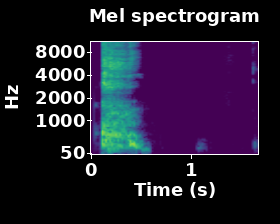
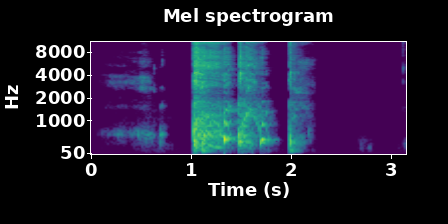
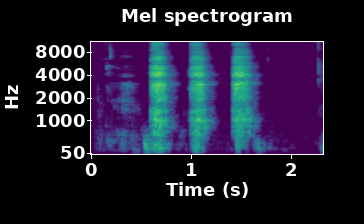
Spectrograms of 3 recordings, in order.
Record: {"cough_length": "1.7 s", "cough_amplitude": 32767, "cough_signal_mean_std_ratio": 0.35, "three_cough_length": "3.2 s", "three_cough_amplitude": 32767, "three_cough_signal_mean_std_ratio": 0.33, "exhalation_length": "2.3 s", "exhalation_amplitude": 32768, "exhalation_signal_mean_std_ratio": 0.37, "survey_phase": "beta (2021-08-13 to 2022-03-07)", "age": "18-44", "gender": "Female", "wearing_mask": "No", "symptom_none": true, "smoker_status": "Current smoker (e-cigarettes or vapes only)", "respiratory_condition_asthma": false, "respiratory_condition_other": false, "recruitment_source": "REACT", "submission_delay": "1 day", "covid_test_result": "Negative", "covid_test_method": "RT-qPCR", "influenza_a_test_result": "Negative", "influenza_b_test_result": "Negative"}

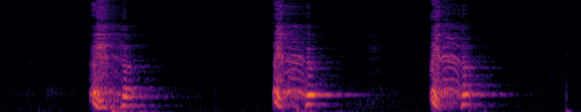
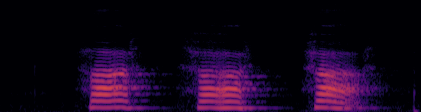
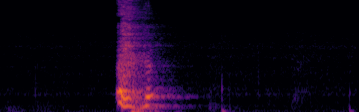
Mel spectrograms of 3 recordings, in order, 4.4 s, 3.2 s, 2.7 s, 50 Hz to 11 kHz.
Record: {"three_cough_length": "4.4 s", "three_cough_amplitude": 6660, "three_cough_signal_mean_std_ratio": 0.34, "exhalation_length": "3.2 s", "exhalation_amplitude": 1877, "exhalation_signal_mean_std_ratio": 0.5, "cough_length": "2.7 s", "cough_amplitude": 8587, "cough_signal_mean_std_ratio": 0.26, "survey_phase": "alpha (2021-03-01 to 2021-08-12)", "age": "65+", "gender": "Female", "wearing_mask": "No", "symptom_none": true, "smoker_status": "Ex-smoker", "respiratory_condition_asthma": false, "respiratory_condition_other": false, "recruitment_source": "REACT", "submission_delay": "2 days", "covid_test_result": "Negative", "covid_test_method": "RT-qPCR"}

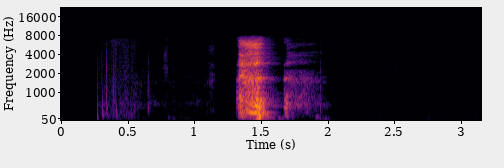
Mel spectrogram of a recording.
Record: {"cough_length": "3.2 s", "cough_amplitude": 21744, "cough_signal_mean_std_ratio": 0.2, "survey_phase": "beta (2021-08-13 to 2022-03-07)", "age": "45-64", "gender": "Female", "wearing_mask": "No", "symptom_runny_or_blocked_nose": true, "symptom_headache": true, "symptom_change_to_sense_of_smell_or_taste": true, "symptom_onset": "3 days", "smoker_status": "Ex-smoker", "respiratory_condition_asthma": false, "respiratory_condition_other": false, "recruitment_source": "Test and Trace", "submission_delay": "2 days", "covid_test_result": "Positive", "covid_test_method": "RT-qPCR", "covid_ct_value": 23.9, "covid_ct_gene": "ORF1ab gene", "covid_ct_mean": 24.2, "covid_viral_load": "11000 copies/ml", "covid_viral_load_category": "Low viral load (10K-1M copies/ml)"}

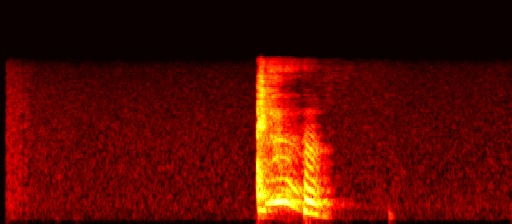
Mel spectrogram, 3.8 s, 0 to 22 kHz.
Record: {"cough_length": "3.8 s", "cough_amplitude": 30507, "cough_signal_mean_std_ratio": 0.28, "survey_phase": "beta (2021-08-13 to 2022-03-07)", "age": "45-64", "gender": "Female", "wearing_mask": "No", "symptom_cough_any": true, "symptom_runny_or_blocked_nose": true, "symptom_shortness_of_breath": true, "symptom_fatigue": true, "symptom_change_to_sense_of_smell_or_taste": true, "smoker_status": "Never smoked", "respiratory_condition_asthma": false, "respiratory_condition_other": false, "recruitment_source": "Test and Trace", "submission_delay": "2 days", "covid_test_result": "Positive", "covid_test_method": "RT-qPCR", "covid_ct_value": 13.6, "covid_ct_gene": "ORF1ab gene", "covid_ct_mean": 13.7, "covid_viral_load": "32000000 copies/ml", "covid_viral_load_category": "High viral load (>1M copies/ml)"}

